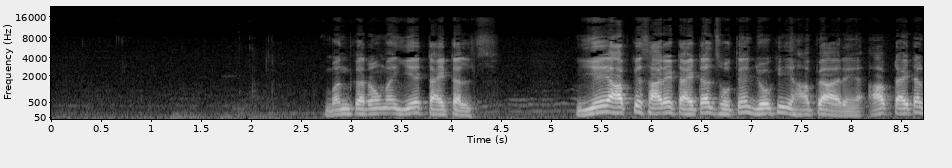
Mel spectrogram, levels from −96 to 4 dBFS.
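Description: Nothing here stands out as a technical problem; the audio just runs along without any glitch, dropout or odd artefact catching the ear.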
